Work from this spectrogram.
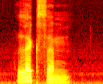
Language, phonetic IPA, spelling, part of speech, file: Polish, [ˈlɛksɛ̃m], leksem, noun, Pl-leksem.ogg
